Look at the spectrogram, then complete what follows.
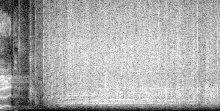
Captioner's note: audience cheering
